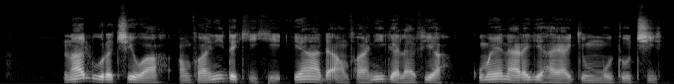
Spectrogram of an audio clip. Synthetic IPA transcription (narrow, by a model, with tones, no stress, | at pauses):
na˦luː˨ɽa˦t͡ʃeː˦˨waː˨ʔa˨mɸaː˨niː˦da˨kʲiː˨kʲʼḛː˦jɐ˦naː˨da̰˨ʔa̰˨mɸaː˨niː˦ɡa˨laː˦ɸɪ˦jaː˨ | kʷʊ˦ma˦jɐ˦naː˨ɽɐ˦ɡʲe˨ɦa˨jaː˦kʲʼɪ˦mːoː˦toː˦t͡ʃiː˦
